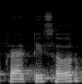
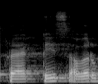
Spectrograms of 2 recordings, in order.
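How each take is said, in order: No difference in how they are said.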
